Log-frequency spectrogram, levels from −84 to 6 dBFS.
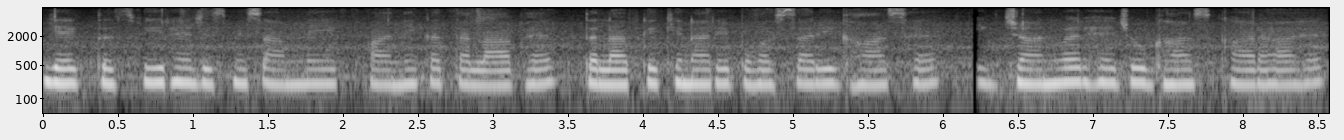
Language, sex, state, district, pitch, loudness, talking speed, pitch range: Hindi, female, Uttar Pradesh, Varanasi, 210 Hz, -18 LUFS, 180 wpm, 200-215 Hz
